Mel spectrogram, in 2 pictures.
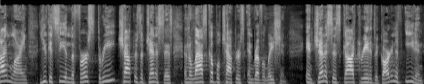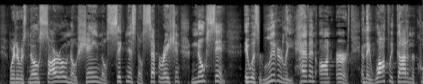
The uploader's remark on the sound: Recorded from South Gate Fellowship in Duncanville, TX.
